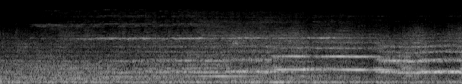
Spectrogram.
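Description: Train wheels squeal against the rails.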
